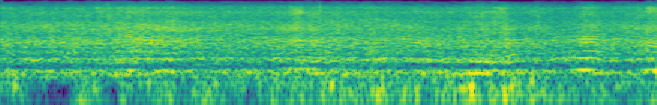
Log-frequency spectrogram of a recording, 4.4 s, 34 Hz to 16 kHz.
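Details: Steady low hum of honey bees in flight at their hive entrance on a sunny February day, recorded at close range with a GoPro Hero 7 Black; an even, unbroken drone.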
